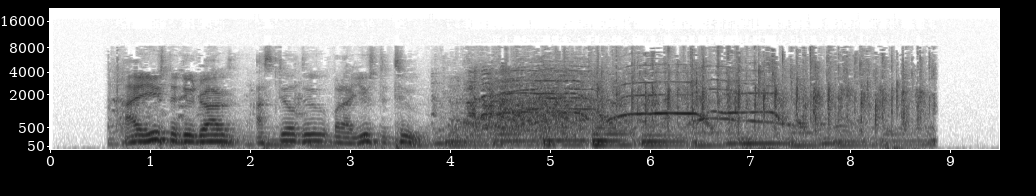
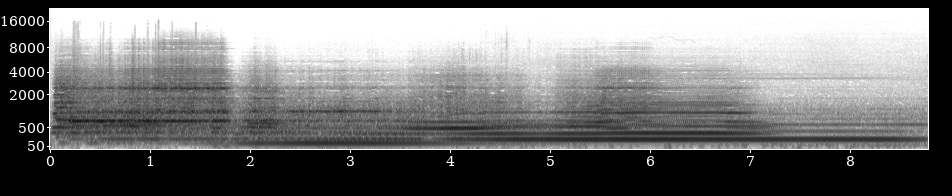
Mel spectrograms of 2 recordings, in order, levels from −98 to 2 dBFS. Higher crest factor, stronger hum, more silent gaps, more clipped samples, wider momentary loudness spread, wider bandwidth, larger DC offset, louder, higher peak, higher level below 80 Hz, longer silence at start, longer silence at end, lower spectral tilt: about the same, 16 dB vs 12 dB; neither; neither; neither; first, 11 LU vs 8 LU; about the same, 8.8 kHz vs 9.4 kHz; neither; about the same, -17 LUFS vs -16 LUFS; about the same, 0 dBFS vs -2 dBFS; first, -34 dBFS vs -50 dBFS; first, 0.55 s vs 0 s; first, 0.6 s vs 0 s; second, -5.5 dB/octave vs -7.5 dB/octave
